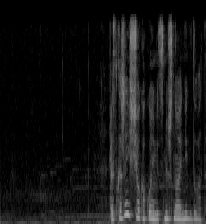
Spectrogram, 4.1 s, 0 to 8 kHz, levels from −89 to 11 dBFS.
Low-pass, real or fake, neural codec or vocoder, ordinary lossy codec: 7.2 kHz; real; none; none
